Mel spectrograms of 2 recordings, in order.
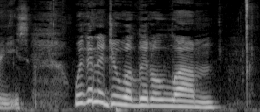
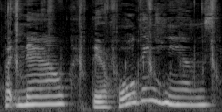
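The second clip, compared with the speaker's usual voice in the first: ordinary delivery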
